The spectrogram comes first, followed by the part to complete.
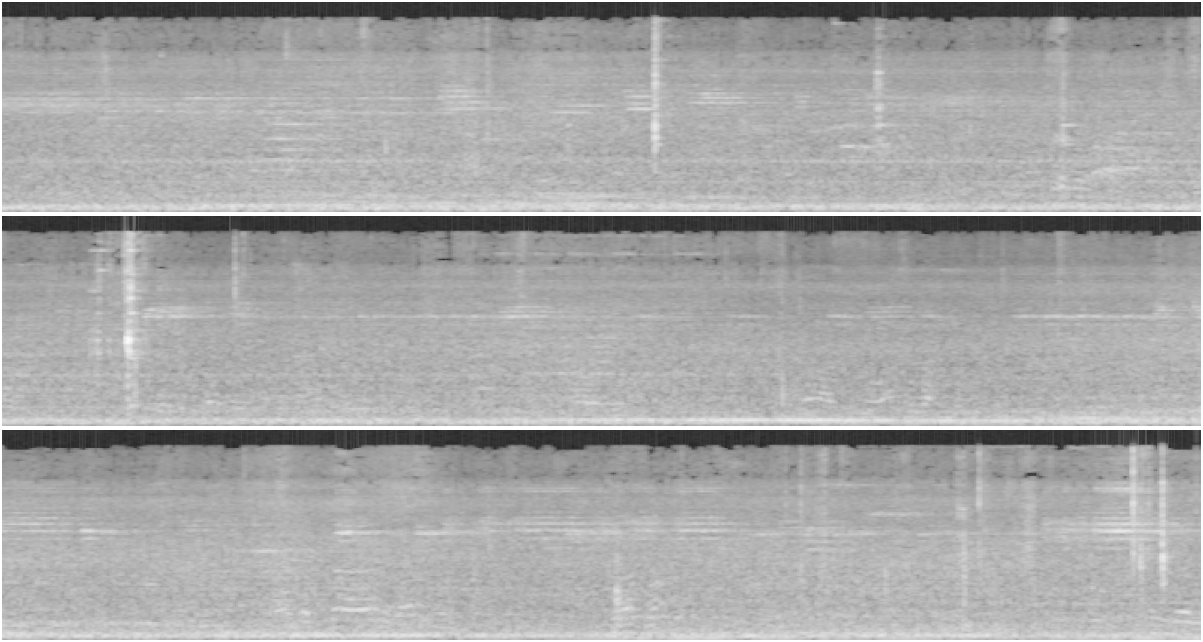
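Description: Calpeda electric water pump running with a steady low hum, with one sharp click about nine seconds in.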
